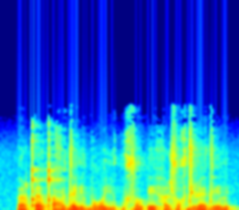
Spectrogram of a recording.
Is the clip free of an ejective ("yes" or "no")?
no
